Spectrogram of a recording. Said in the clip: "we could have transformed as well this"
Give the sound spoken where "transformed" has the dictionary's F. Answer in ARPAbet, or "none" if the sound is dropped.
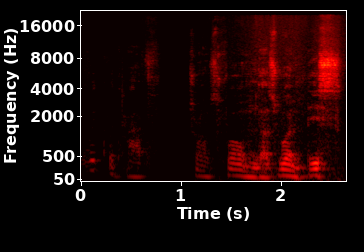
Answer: F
